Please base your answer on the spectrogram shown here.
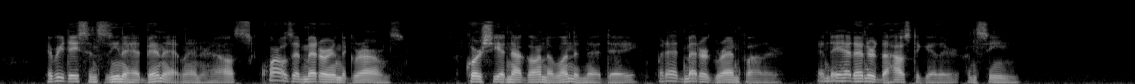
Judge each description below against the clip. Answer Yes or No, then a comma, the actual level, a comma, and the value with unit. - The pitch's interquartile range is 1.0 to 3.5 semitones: No, average, 4.3 semitones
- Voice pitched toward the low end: Yes, low, 105 Hz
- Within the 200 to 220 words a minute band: Yes, fast, 205 wpm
